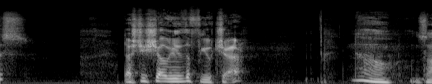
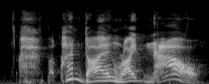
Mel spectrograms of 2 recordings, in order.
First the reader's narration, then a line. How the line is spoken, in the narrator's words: Rigel spat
